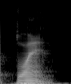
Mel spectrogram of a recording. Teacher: you almost can't hear the T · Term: the glottal T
